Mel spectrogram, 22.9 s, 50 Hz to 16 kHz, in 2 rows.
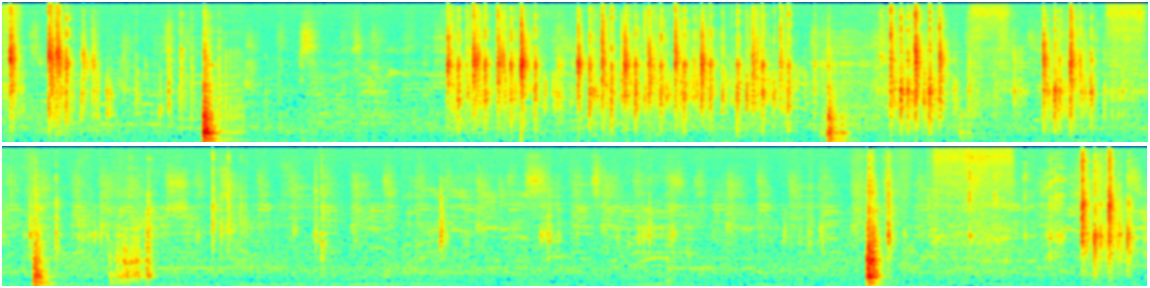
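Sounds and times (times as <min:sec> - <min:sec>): spray can ball rattling: 0:00.0 - 0:02.4, 0:04.4 - 0:14.0, 0:19.3 - 0:22.9
short spray hisses: 0:09.6 - 0:10.2, 0:10.9 - 0:11.6, 0:20.7 - 0:21.6.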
